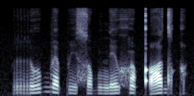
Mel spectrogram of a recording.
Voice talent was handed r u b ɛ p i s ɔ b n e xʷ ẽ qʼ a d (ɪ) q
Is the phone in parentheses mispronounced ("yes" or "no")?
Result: no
